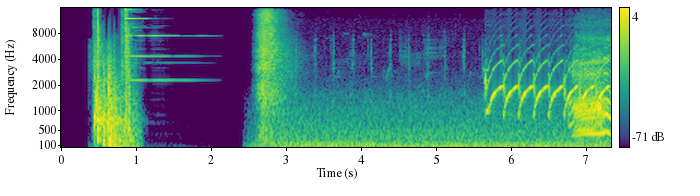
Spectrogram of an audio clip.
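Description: A sharp knock with a ringing tone, a second of silence, another thump, then a low rumble leading into a loud warbling car alarm that sweeps up and down rapidly for the last two seconds.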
